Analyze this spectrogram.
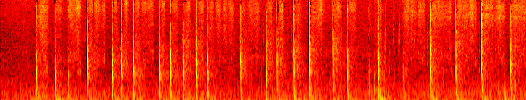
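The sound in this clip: Pen-on-paper style writing heard on its own: many short, scratchy strokes and taps in an irregular rhythm, some sharper than others, with no talk.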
